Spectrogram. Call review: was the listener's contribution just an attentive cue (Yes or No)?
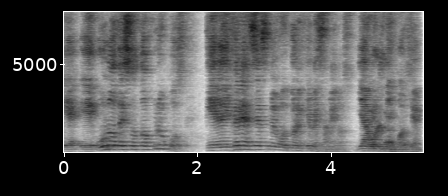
No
